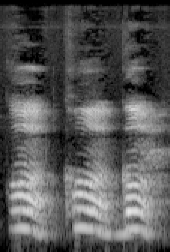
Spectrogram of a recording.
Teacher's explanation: छूना, अर्थात जब अपन इनको बोलेंगे उस समय हमारी जिह्वा जो है वो कहीं ना कहीं मुख में स्पर्श जरूर होगी। जैसे कै वर्ग अगर अपन बोलते हैं तो कंठ पर जोर पड़ता है, अपने कंठ से ध्वनि आती है इनकी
